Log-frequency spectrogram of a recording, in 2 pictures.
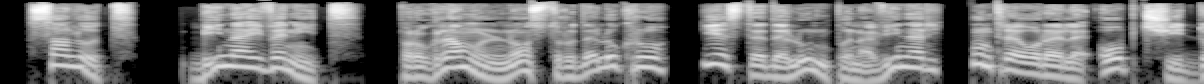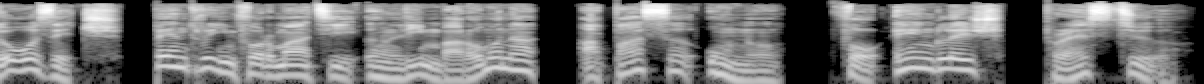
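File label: Romanian, male, IVR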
